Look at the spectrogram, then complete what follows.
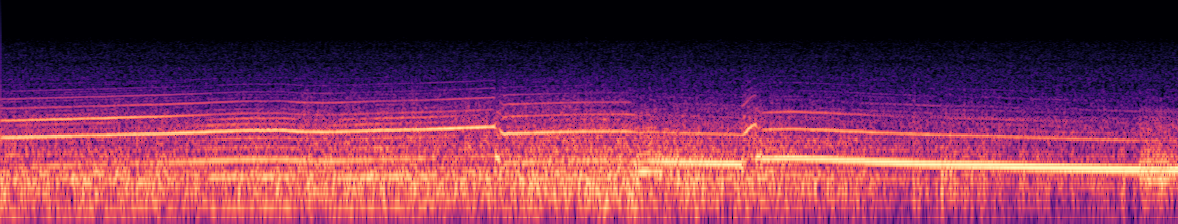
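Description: Motorcycle engine heard onboard at speed over a steady rush of noise: its pitch climbs under acceleration, drops sharply at a gear change about six seconds in, jumps briefly at another gear change just after nine seconds, then falls steadily as the bike slows.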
